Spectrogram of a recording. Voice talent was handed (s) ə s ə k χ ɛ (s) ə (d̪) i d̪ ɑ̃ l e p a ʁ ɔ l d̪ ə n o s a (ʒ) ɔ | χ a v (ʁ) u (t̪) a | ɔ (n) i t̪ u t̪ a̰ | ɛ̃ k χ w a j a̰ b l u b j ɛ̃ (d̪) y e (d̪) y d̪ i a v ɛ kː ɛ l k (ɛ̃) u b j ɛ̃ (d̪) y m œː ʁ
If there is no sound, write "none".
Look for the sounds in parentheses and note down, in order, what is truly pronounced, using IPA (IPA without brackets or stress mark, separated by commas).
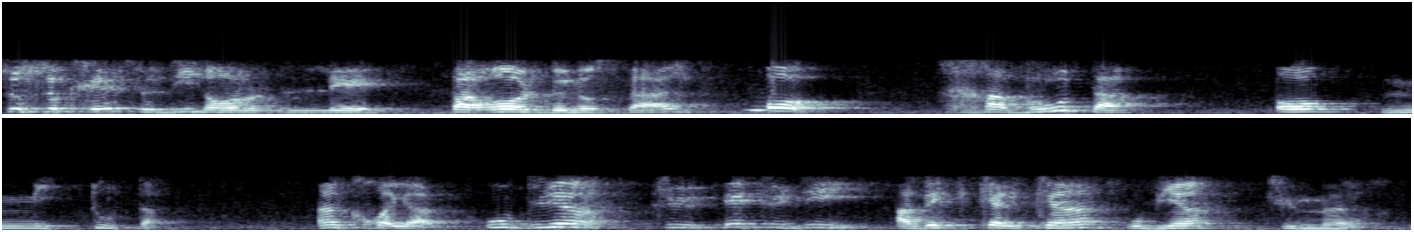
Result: s, s, d̪, ʒ, ʁ, t̪, m, t̪, t̪, ɛ̃, t̪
